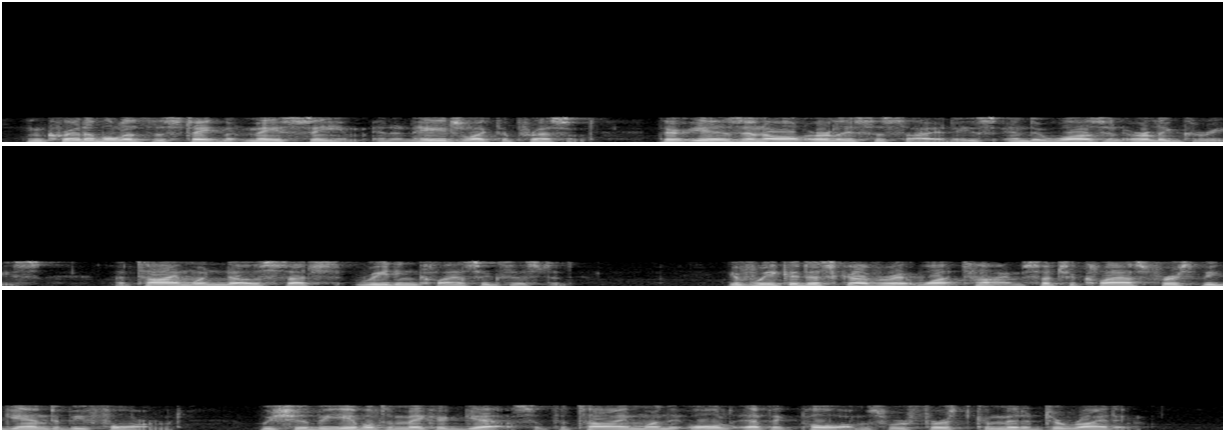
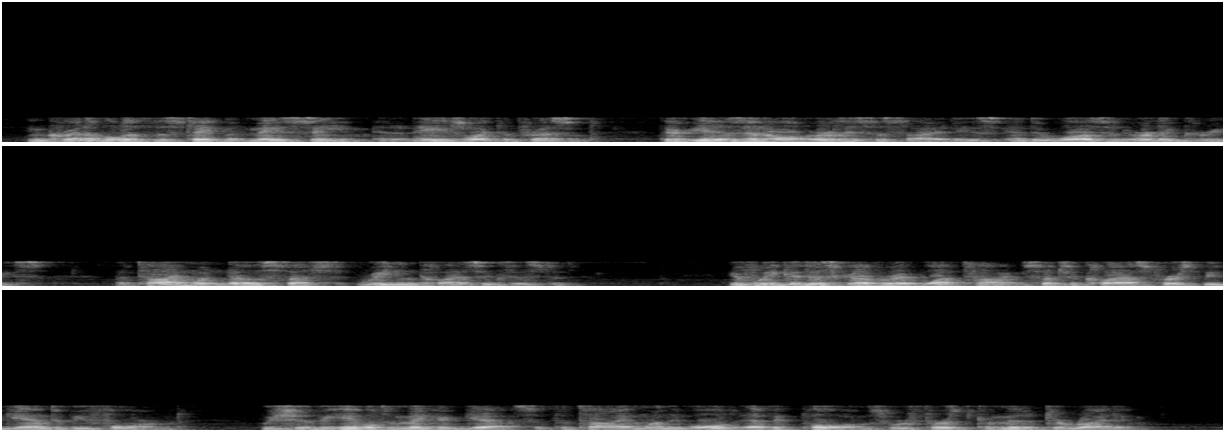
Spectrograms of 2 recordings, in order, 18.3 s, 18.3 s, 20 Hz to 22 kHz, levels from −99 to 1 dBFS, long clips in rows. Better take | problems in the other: first | room echo; dies away in 0.3 s

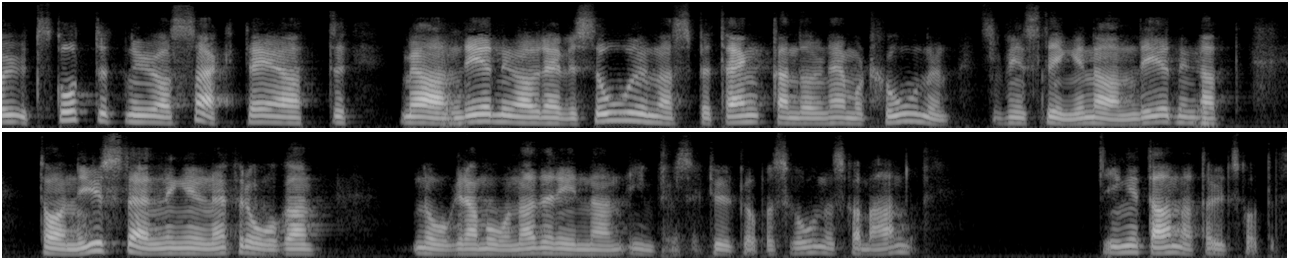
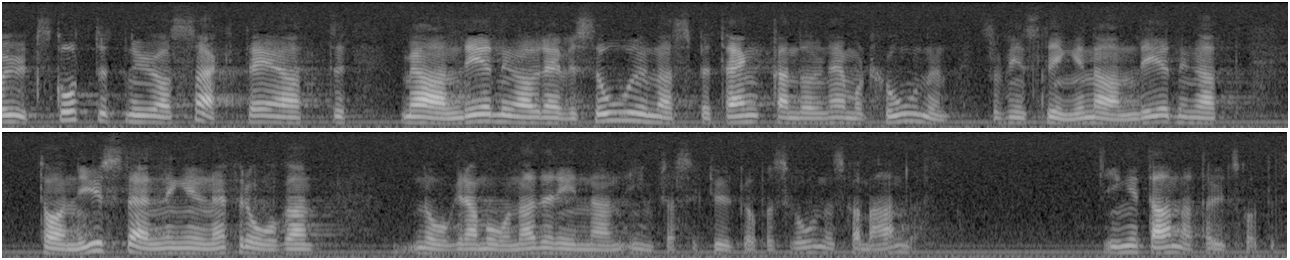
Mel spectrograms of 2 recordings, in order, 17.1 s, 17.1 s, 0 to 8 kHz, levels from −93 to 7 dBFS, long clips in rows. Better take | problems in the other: second | noise reduction (neural mask model DeepFilterNet 3)

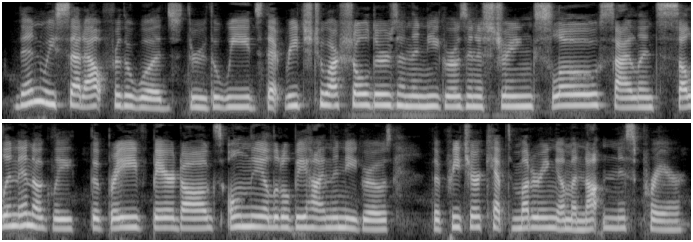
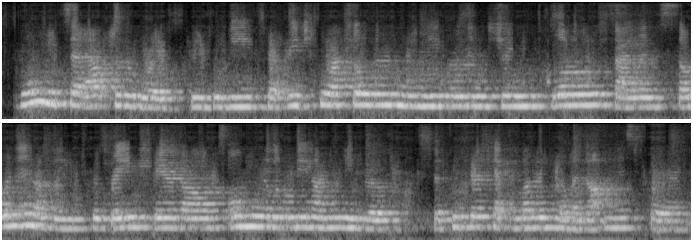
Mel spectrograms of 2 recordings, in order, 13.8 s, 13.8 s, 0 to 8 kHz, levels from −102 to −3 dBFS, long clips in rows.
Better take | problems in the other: first | noise reduction (neural separator model SepFormer DNS4)

